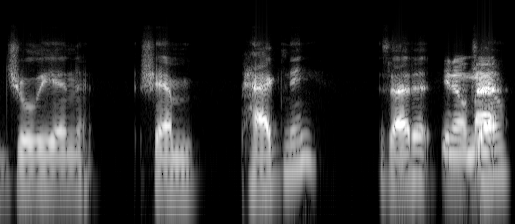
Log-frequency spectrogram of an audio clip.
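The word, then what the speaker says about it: Champagnie: Johnson said it, so that's It's Champagny, but that's what it is.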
